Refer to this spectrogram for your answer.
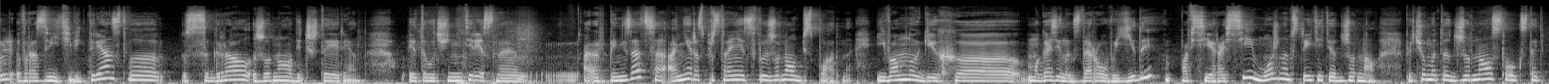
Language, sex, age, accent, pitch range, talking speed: Russian, female, 20-39, native, 155-190 Hz, 130 wpm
